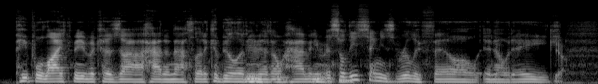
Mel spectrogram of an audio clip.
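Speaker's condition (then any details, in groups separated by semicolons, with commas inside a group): Cleft lip and palate; congenital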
